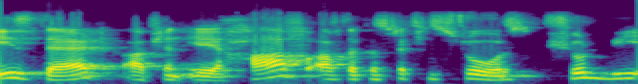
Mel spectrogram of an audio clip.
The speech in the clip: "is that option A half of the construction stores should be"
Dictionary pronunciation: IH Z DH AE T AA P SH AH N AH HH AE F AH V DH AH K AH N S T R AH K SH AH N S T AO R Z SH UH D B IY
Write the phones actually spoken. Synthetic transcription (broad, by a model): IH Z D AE T AA P SH AH N AH HH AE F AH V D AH K AH N S T R AH K SH AH N S T AO R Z SH UH D B IY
